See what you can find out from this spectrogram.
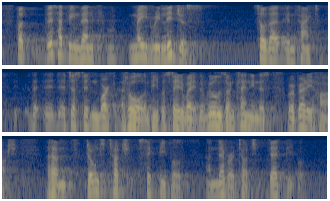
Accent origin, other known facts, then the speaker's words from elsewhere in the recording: Kilkenny, Leinster, Ireland; when I was a kid growing up in Kilkenny.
